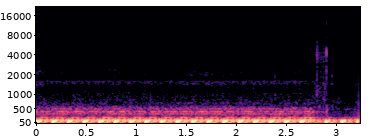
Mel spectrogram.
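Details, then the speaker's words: Toyota Tacoma X-Runner after a burnout: deep rumbling idle with heavy uneven lope; scan tool showed misfires on cylinders 1 and 5, then cylinder 5; dead cylinder, owner fears piston damage. "We got a dead hole. Hopefully there's not a hole in the piston."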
